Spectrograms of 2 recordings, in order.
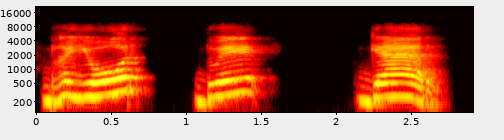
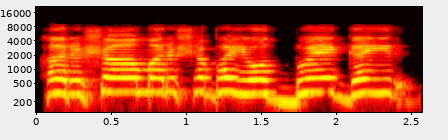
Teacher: ये जो रसायन का रो है ना, ये वाला रो, ये आपने गई के बाद बोलना है, भयो के बाद नहीं बोलना है, लेकिन अक्सर गलती से फ्लो फ्लो में भयोर निकल जाता है।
